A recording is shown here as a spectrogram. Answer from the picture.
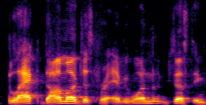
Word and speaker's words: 6LACKDAMA: then you can follow me on Twitter it's pronounced black dhama just for everyone just in case because you know I had that come up do you pronounce it black dumb or you pronounce it sixl yeah I'm like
